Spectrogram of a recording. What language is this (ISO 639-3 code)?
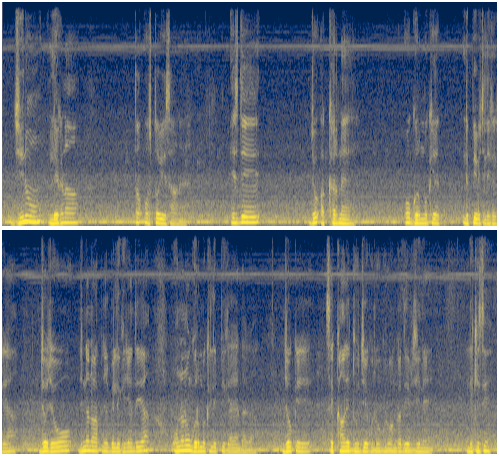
pan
